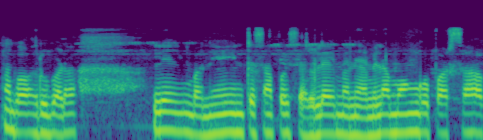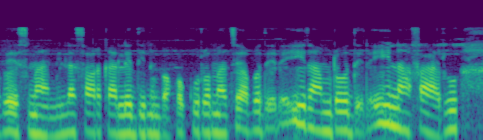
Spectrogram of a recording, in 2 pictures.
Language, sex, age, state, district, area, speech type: Nepali, female, 45-60, West Bengal, Jalpaiguri, urban, spontaneous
